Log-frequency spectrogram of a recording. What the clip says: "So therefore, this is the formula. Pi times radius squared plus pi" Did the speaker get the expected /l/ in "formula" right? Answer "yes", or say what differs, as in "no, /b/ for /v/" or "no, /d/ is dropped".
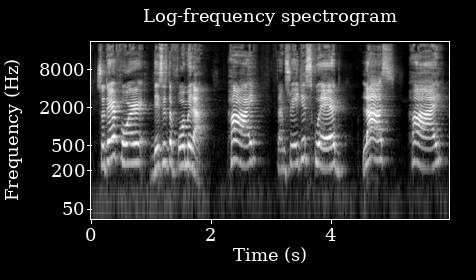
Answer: yes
